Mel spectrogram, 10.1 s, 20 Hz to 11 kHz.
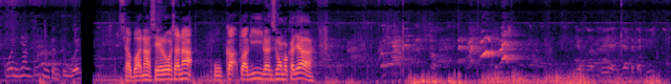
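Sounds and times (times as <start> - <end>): dogs barking and yelping: 5.0 - 8.2.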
